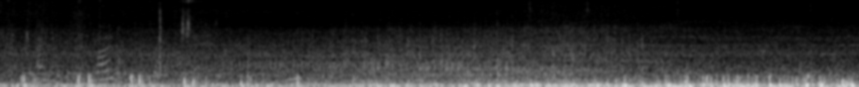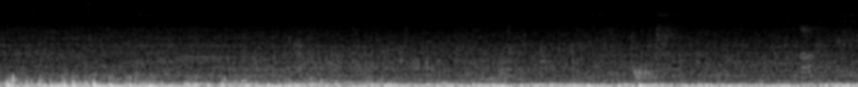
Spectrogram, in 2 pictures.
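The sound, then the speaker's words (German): A deep, muffled rumble of a passing car, picked up as vibration by a vibration-sensitive microphone on the ground, swelling slightly midway, with scattered soft knocks and taps over a steady low drone. “Das Mikrofon ist sensibel für Vibrationen. Es registriert vorbeifahrende Autos, Fahrräder und Schritte im Umkreis mehrerer Meter.”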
